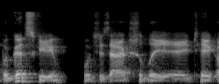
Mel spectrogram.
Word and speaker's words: Bogoodski: the website is called bogutski which is actually a take on my last name the way it's spelled people kind of struggle to um to interpret it so phonetically it's pronounced but goodski so I've sort of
